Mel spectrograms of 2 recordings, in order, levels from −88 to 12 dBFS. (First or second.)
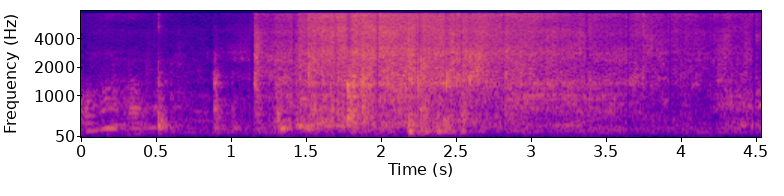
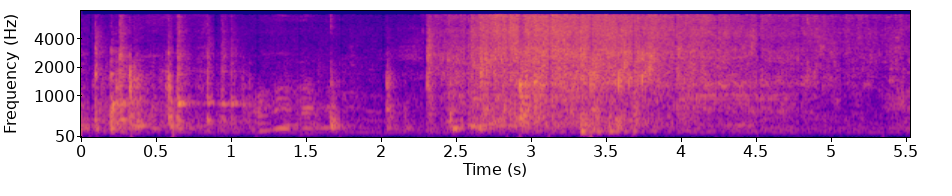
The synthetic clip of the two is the first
